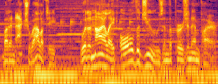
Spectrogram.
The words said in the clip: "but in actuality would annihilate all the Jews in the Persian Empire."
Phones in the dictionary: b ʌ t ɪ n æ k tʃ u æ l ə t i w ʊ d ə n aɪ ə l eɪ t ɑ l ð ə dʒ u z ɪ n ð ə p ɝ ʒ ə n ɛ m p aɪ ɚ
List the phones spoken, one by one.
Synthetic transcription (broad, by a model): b ʌ t ɪ n æ k tʃ u æ l ə t i w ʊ d ə n aɪ ə l eɪ t ɑ l ð ə dʒ u z ɪ n ð ə p ɝ ʒ ə n ɛ m p aɪ ɚ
